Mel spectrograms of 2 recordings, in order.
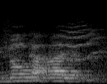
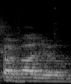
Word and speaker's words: Carvalho: nice to meet you caral caral excuse me but how do you pronounce that again no it's not a problem I get that frequently it's carvalo but feel free to call me carvalo please have a seat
